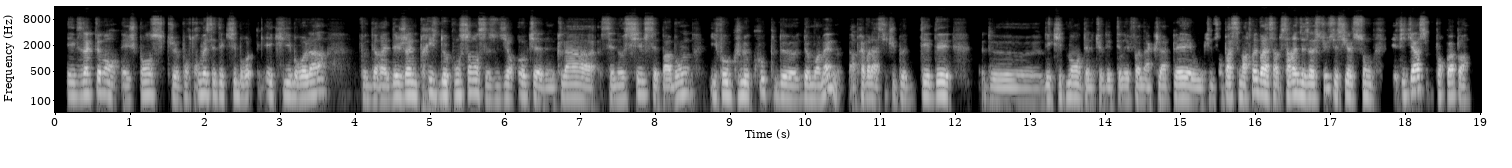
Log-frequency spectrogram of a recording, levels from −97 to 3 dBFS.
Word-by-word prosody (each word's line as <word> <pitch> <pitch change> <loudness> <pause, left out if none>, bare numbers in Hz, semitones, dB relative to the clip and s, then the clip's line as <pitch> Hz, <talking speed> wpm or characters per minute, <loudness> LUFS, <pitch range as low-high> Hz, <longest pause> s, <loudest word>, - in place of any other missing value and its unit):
Exactement, 145 +1 +1
et 115 - -4
je 110 - -9
pense 140 0 -1
que 125 - -6
pour 120 0 -7
trouver 145 +1 0
cet 140 -1 -4
équibre 130 -1 -3 0.2
équilibre-là, 135 +2 +1 0.4
faudrait 115 -1 -1
déjà 130 +3 +4
une 135 -2 +2
prise 155 +1 -4
de 140 - +4
conscience 140 +1 -1
et 115 - -7
se 115 - -13
dire: 120 +1 -3
«OK, 130 -1 -1
donc 105 +2 -1
là, 125 -3 0
c'est 115 - -7
nocif, 115 +6 -3
c'est 145 - -4
pas 110 0 +3
bon, 140 +5 -2 0.3
il 135 - -7
faut 140 +1 +3
que 135 - -10
je 140 - 0
le 135 - +2
coupe 160 +4 -8
de 120 -3 +2
de - - +2
moi-même». 120 -1 0
Après - - -4
voilà, - - +2
si - - -11
tu - - -11
peux 120 -3 -5
t'aider 135 0 +2 0.4
de 105 -2 -5
d'équipements 125 +1 -1
tels 110 -2 -4
que - - -9
des 105 0 -6
téléphones 110 +1 -3
à 105 - -5
clapet 115 +2 +3
ou 105 -1 -2
qui 110 +3 -12
ne - - -14
sont - - -12
pas 125 - +6
smartphones, 130 +7 +2
voilà, 140 -3 +10
ça - - -1
ça - - 0
reste 145 0 +6
des 130 -2 +2
astuces 130 +11 +1
et 125 - 0
si 140 - -2
elles 130 - +5
sont 130 -1 -2 0.3
efficaces, 170 +6 +4
pourquoi 135 0 +4
pas? 110 -4 -2
125 Hz, 220 wpm, -24 LUFS, 115-140 Hz, 0.4 s, voilà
